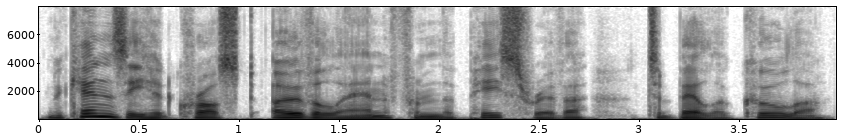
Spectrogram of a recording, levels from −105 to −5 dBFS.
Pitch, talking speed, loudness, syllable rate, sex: 115 Hz, 165 wpm, -19 LUFS, 5.7 syllables/s, male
